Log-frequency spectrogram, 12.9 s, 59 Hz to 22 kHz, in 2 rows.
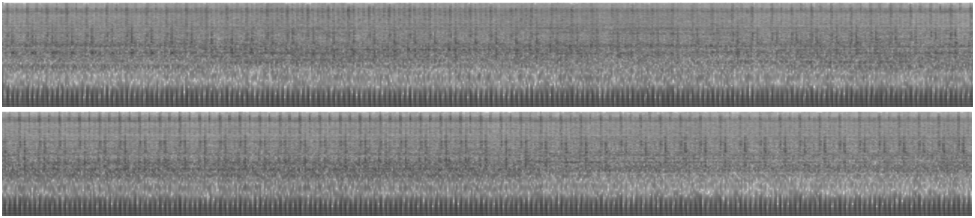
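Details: Mazda 626 GD running engine with a steady, hard knock about three times a second at an even beat; the cause of the knock is not yet identified.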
